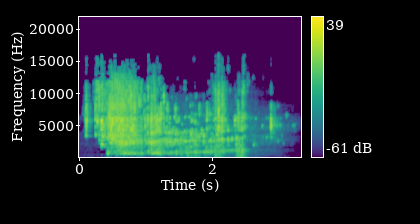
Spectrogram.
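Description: liquid being poured

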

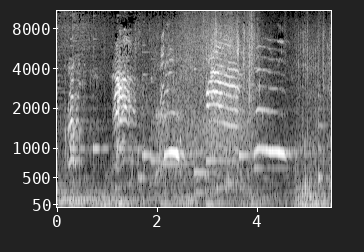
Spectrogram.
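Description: cat meowing

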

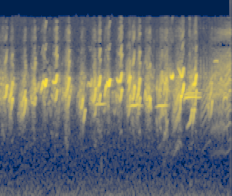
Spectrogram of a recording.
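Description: swallows chirping

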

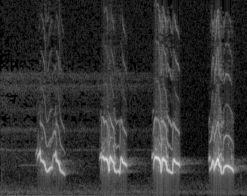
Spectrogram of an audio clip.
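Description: songbird chirping

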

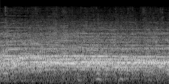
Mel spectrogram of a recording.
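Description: audience cheering

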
